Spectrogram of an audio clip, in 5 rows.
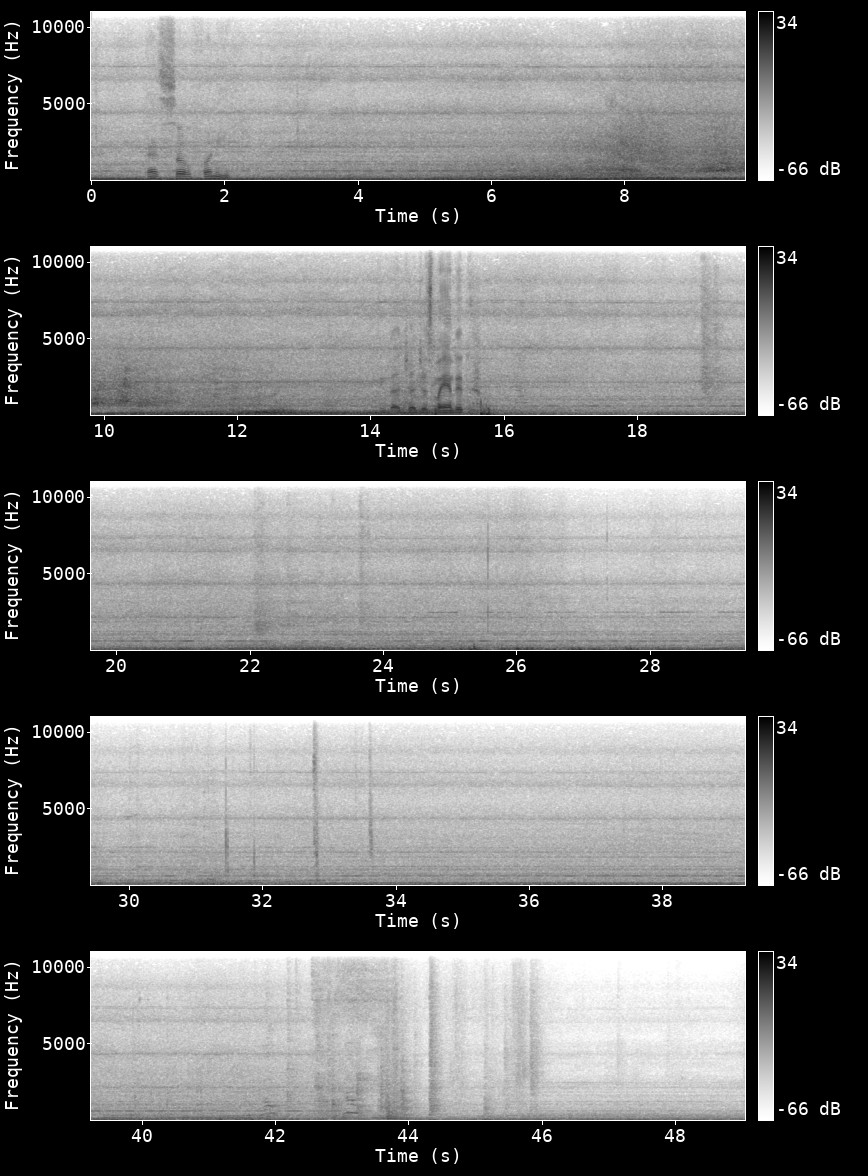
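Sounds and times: jet engines rumbling and whining: 0.0s - 49.0s.

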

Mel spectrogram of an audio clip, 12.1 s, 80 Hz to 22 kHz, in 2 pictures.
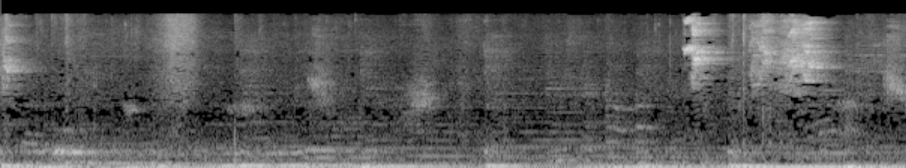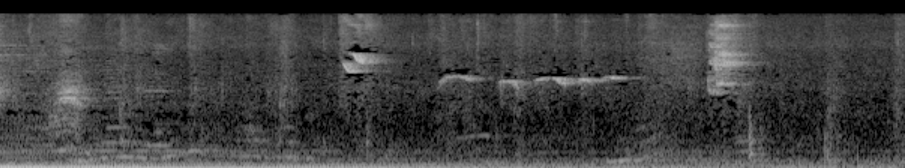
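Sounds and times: songbird squeaking calls: 4.6s - 6.7s, 8.3s - 11.1s.

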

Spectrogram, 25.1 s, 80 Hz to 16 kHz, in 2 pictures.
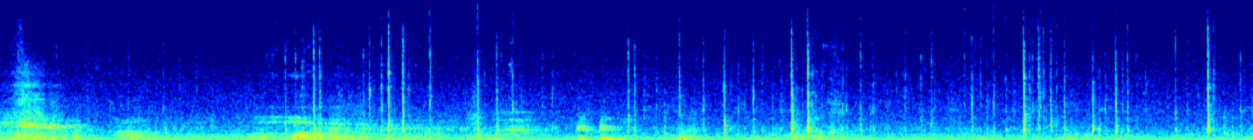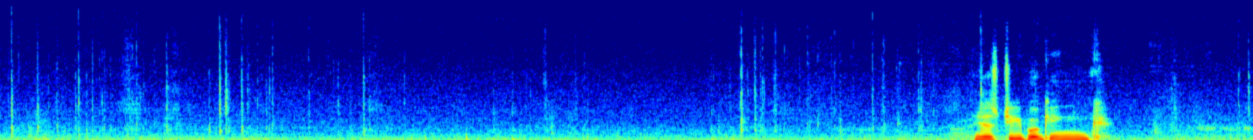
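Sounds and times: typing on laptop keyboard: 2.8s - 16.6s, 19.6s - 21.9s, 24.8s - 25.0s.

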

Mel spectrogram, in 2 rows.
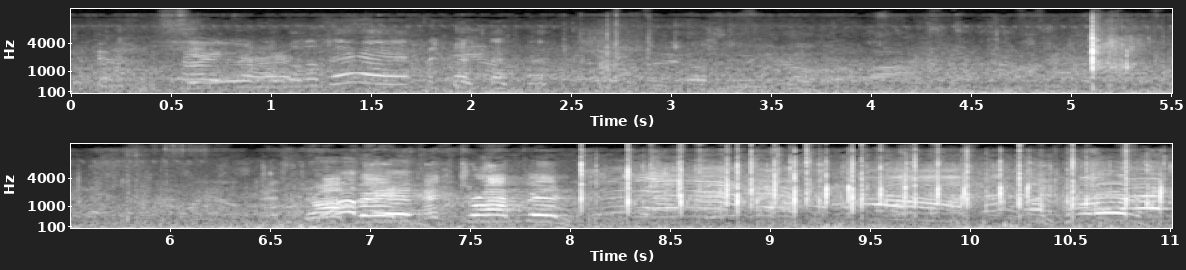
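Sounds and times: bat cracking against ball: 5.0s - 5.9s.

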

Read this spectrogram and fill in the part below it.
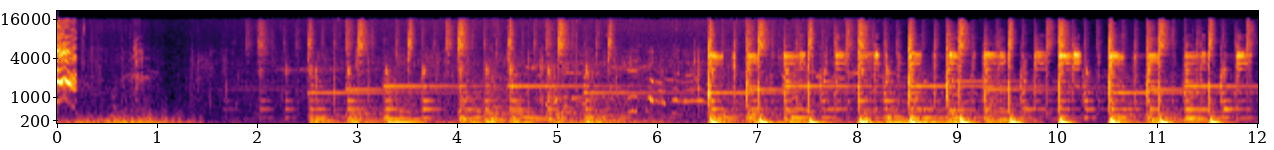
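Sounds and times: gulls squawking: 2.0s - 10.3s.

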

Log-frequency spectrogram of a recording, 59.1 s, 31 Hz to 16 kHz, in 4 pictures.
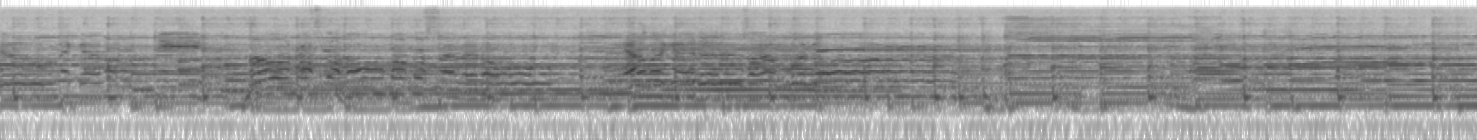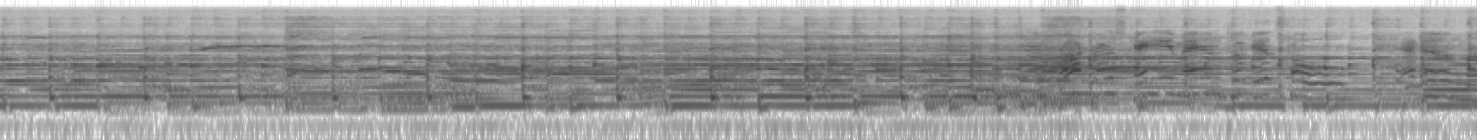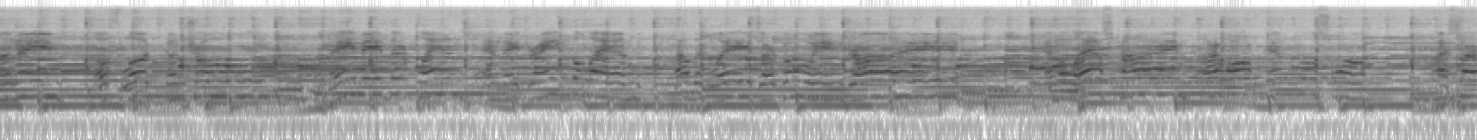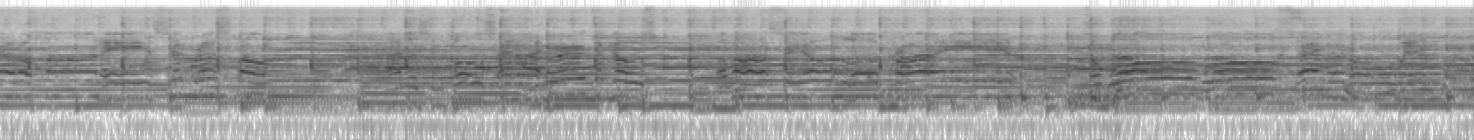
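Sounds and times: country band with guitars: 0.0s - 59.0s.

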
